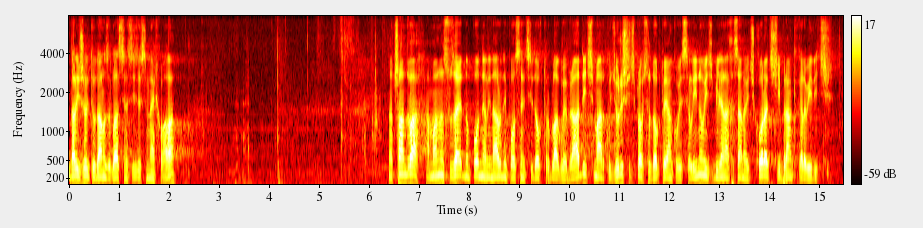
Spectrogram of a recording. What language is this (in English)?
Serbian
